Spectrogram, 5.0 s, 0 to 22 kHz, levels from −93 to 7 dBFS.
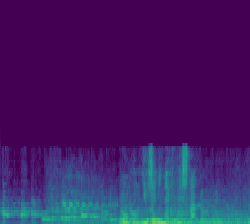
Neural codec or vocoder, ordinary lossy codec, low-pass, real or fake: codec, 16 kHz, 2 kbps, FreqCodec, smaller model; none; none; fake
